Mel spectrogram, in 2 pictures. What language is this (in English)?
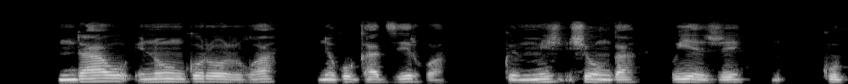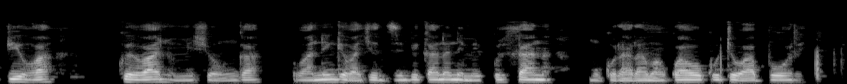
Ndau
